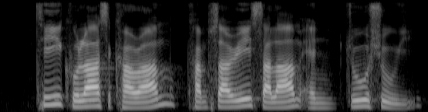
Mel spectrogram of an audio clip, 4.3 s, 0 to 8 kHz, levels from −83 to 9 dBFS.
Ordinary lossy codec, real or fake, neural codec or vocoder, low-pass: none; real; none; 7.2 kHz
